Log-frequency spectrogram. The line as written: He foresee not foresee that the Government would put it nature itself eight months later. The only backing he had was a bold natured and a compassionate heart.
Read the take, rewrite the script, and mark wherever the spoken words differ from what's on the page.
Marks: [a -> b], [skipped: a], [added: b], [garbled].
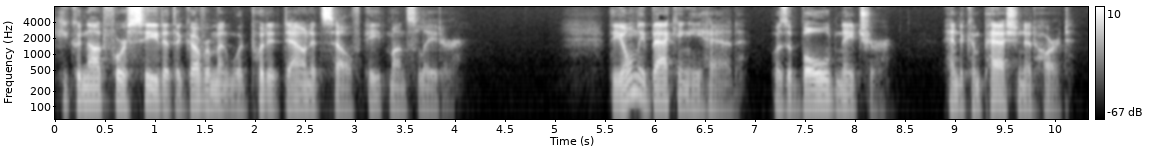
He [foresee -> could] not foresee that the Government would put it [nature -> down] itself eight months later. The only backing he had was a bold [natured -> nature] and a compassionate heart.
